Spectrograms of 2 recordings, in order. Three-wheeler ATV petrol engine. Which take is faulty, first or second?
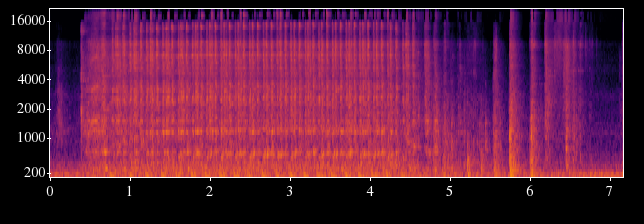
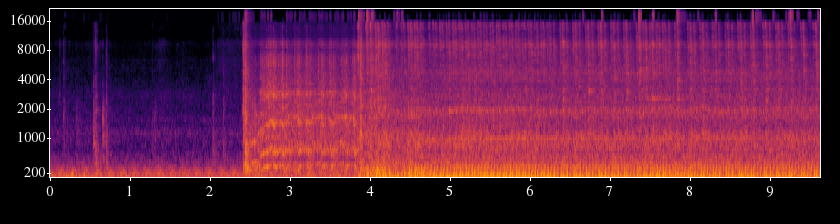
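first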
